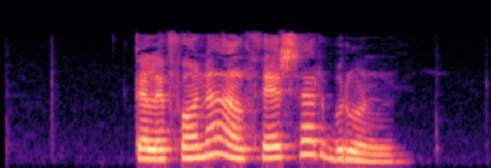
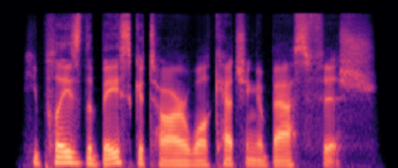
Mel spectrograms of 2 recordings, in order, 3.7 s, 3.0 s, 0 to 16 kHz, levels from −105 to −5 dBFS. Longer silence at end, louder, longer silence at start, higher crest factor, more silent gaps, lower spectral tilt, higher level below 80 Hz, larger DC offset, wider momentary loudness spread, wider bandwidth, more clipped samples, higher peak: first, 0.75 s vs 0.2 s; first, -16 LUFS vs -24 LUFS; first, 1 s vs 0.25 s; about the same, 16 dB vs 18 dB; neither; about the same, -5.5 dB/octave vs -5.5 dB/octave; second, -64 dBFS vs -50 dBFS; neither; second, 6 LU vs 10 LU; second, 7.8 kHz vs 12 kHz; neither; first, -2 dBFS vs -6 dBFS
